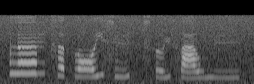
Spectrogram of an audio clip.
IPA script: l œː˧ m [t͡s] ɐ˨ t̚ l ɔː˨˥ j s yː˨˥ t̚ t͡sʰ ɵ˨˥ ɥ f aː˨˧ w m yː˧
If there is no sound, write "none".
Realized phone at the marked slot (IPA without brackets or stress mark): t͡s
